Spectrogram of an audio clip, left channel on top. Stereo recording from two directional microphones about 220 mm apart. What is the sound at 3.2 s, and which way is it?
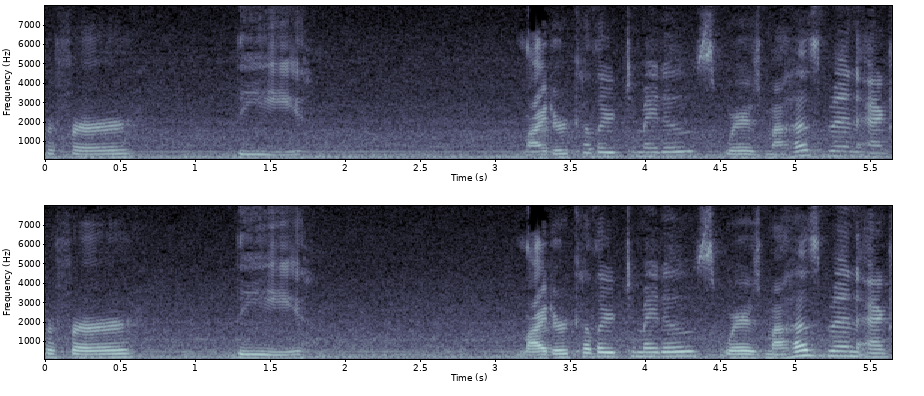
Speech, 10° left (ahead or behind).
